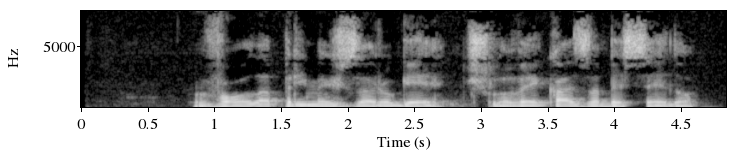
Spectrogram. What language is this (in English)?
Slovenian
